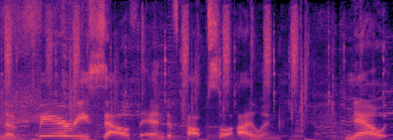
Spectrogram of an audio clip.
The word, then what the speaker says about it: Topsail: very south end of Topsail Island now it's Topsail even though it's spelled top sales so make sure when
